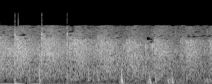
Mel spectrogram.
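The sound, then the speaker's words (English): An audience at a festival event applauds the actors with dense, steady clapping that stays loud throughout. “So I welcome everybody. Can we get a big hand for those actors?”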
